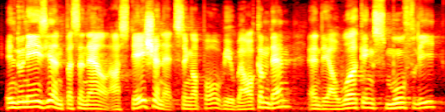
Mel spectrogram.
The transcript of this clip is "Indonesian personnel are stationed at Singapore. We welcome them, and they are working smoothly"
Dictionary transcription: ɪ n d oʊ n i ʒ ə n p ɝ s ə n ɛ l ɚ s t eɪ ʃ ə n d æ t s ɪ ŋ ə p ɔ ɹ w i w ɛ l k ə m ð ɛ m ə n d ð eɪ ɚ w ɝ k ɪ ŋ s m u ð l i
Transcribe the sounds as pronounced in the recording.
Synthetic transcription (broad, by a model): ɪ n d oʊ n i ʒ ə n p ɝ s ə n ɛ l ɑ s t eɪ ʃ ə n ɛ t s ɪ ŋ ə p ɔ w i w ɛ l k ə m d ɛ m ə n d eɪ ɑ w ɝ k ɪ ŋ s m u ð l i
